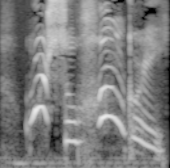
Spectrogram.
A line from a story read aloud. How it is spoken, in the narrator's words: chirped the chickadees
